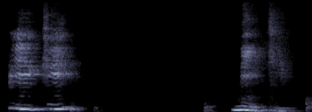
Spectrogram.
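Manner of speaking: piqui, miqui with an added final i sound; Portuguese-style pronunciation. Shown as a demonstration. Teacher showing students the Brazilian sound, loud demo. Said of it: "Y aportuguesada sería".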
